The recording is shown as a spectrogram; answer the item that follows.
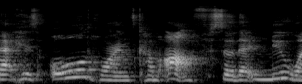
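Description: Lively intonation colors an unforced reading voice.

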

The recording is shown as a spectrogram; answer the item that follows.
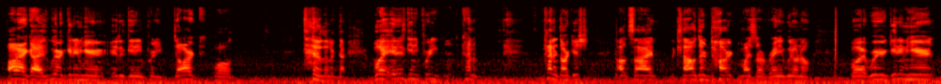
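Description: At a moderate pace with long, frequent pauses, a man talks in a dry sound with no echo over noticeable background noise. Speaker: vlogger. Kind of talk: casual vlog chat. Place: car. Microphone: phone near.

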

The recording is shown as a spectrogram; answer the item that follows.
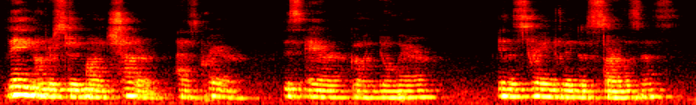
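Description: Against strong room echo, a woman speaks at a very slow pace. Her fairly low voice has monotone, flat intonation. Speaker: poet. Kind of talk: poetry reading of a prayer, contemplative spoken word. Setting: stage with audience. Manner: measured, meditative, reflective. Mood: contemplative, measured. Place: stage.

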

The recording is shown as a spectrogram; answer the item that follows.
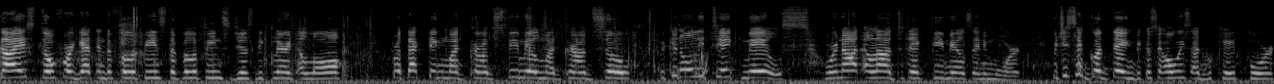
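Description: A woman's raised, projected voice at a fairly quick pace, with ordinary pitch variation, dry sound with no echo, and light background noise. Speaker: outdoor fishing vlogger. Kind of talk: casual vlog explanation. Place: waterside.

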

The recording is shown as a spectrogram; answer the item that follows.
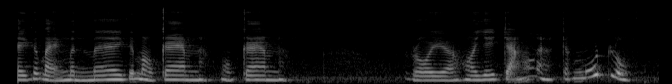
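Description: Somewhat breathy, a woman with a Southern Vietnamese accent speaks at a fairly slow pace against light background noise. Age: old. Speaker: vlogger; garden vlogger. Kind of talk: casual vlog narration. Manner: animated. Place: garden. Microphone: phone near.

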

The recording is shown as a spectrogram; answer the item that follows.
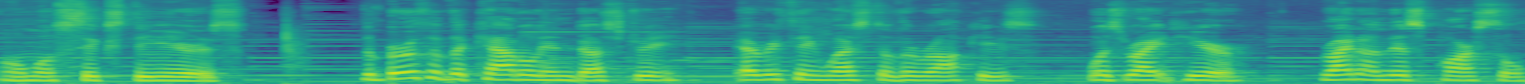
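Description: A woman speaks at a medium pitch with fairly even intonation over faint background music. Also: moderate pace. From Hawaii. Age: 80s+. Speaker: rancher. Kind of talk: documentary interview answer. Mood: proud, reflective. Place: home room.

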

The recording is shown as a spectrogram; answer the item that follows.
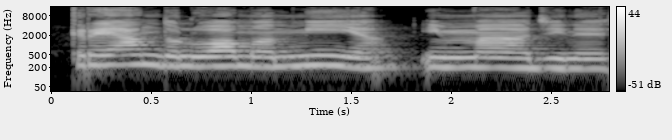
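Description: In a solemn, intense tone, a woman speaks very slowly at a medium pitch with fairly even intonation. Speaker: audiobook narrator. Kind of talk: audiobook reading, dramatic narration. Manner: solemn, slow, declamatory, intense.

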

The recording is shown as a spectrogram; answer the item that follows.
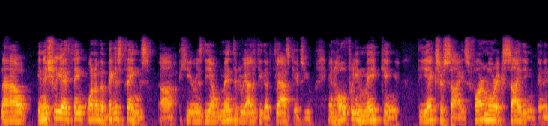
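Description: A man with a medium pitch speaks at a moderate pace, somewhat breathy. He has ordinary pitch variation and big swings in loudness. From Mexico. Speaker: cardiology fellow; panelist. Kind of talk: panel discussion. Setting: studio. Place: home room. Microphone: earbuds.

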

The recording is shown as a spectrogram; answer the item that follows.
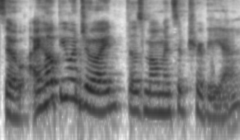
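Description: A woman talks at a moderate pace in a normal speaking voice. Her pitch is fairly low and her intonation lively. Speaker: presenter. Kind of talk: lecture. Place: home room. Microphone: webcam.

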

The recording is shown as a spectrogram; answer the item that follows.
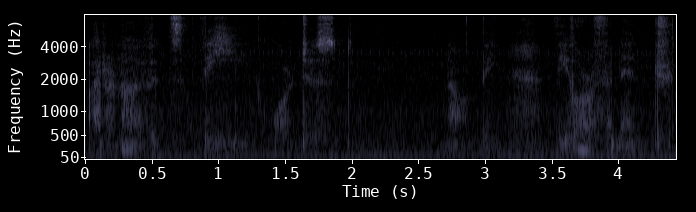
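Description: A woman whispers in a soft-spoken way against noticeable background noise. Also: moderate pace. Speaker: video creator. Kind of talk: soft-spoken listing of favorite films, casual. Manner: soft close ASMR whisper. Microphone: phone near.

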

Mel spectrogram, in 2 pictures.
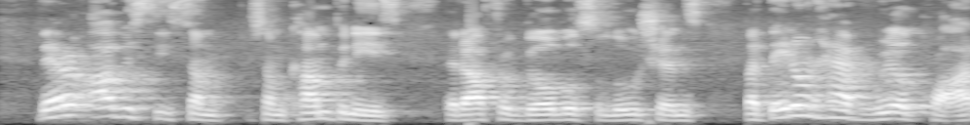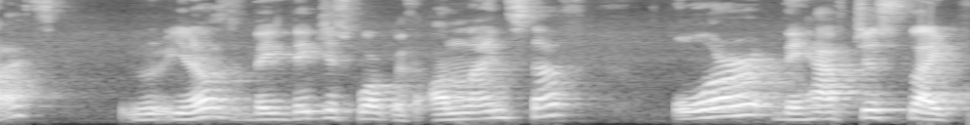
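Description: With a German accent, a man speaks at a moderate pace using lively intonation. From Germany. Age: 30s. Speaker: network marketing distributor. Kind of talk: sales pitch. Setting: online webinar. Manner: animated.

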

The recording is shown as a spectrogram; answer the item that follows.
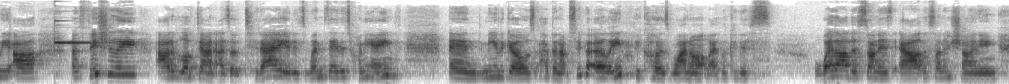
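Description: There is music in the background as a woman speaks at a moderate pace. Her loudness swings widely. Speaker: pregnant vlogger. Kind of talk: casual vlog chat. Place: home room. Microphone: phone near.

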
